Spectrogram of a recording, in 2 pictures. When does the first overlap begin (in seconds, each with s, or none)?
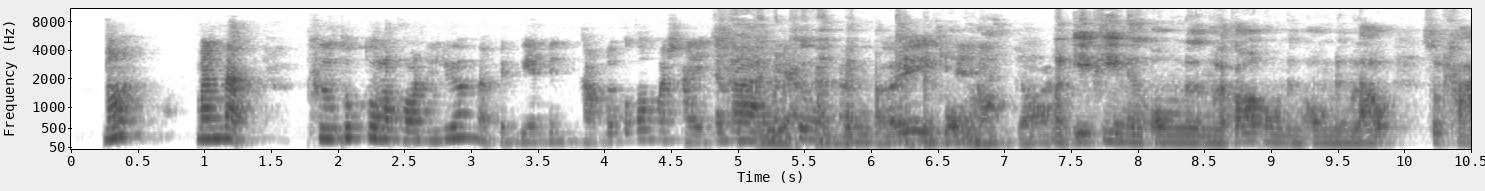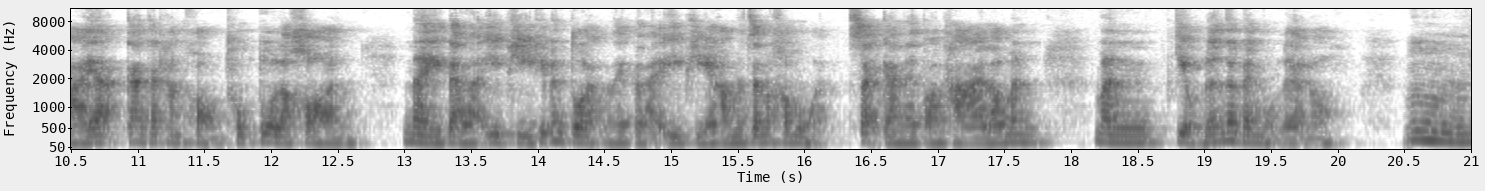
4.9 s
